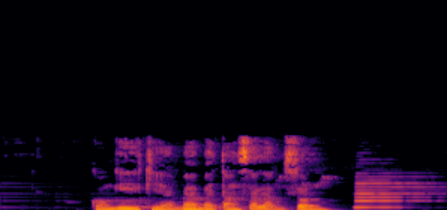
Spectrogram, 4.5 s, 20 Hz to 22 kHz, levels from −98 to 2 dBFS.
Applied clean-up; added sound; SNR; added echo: classical method WPE with log-MMSE.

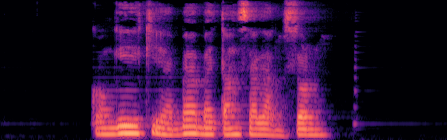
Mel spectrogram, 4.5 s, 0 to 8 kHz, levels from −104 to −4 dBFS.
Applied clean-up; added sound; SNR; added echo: neural mask model DeepFilterNet 3.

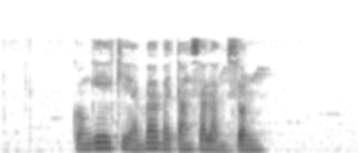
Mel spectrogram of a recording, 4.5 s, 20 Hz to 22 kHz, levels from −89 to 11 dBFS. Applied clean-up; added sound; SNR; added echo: none; none; none; none.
